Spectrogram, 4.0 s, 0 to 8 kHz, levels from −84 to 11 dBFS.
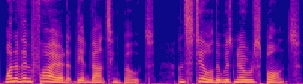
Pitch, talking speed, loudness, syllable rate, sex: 215 Hz, 210 wpm, -16 LUFS, 5.8 syllables/s, female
